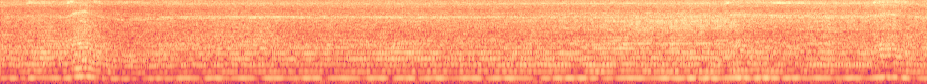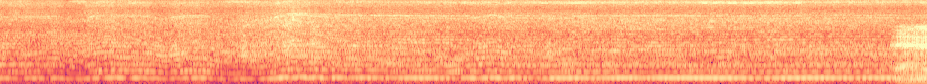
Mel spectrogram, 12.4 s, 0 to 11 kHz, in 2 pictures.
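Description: A TizzyToy BL01 drone taking off on its own and hovering, giving a steady high whirring buzz of spinning propellers that holds at an even, fairly close level throughout with small shifts in pitch.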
